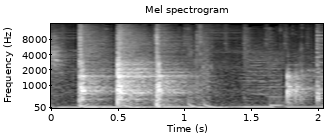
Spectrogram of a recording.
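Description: Garlic clove being smashed under the flat of a chef's knife on a wooden cutting board: a few sharp knocks, the loudest about half a second in and another near the end.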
